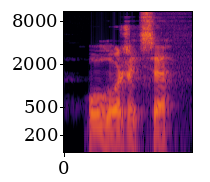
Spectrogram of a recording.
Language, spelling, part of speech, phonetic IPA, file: Russian, уложиться, verb, [ʊɫɐˈʐɨt͡sːə], Ru-уло́житься.ogg
- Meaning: 1. to pack (up), to be packing (up), to be packing one's things 2. to go (in, into) 3. to keep (within), to confine oneself (to) 4. passive of уложи́ть (uložítʹ)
